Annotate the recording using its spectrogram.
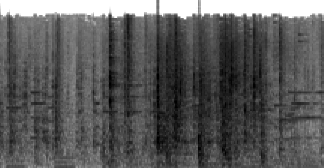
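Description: Small plastic toys and a cardboard box being handled as the toys are pulled out: scattered knocks, clicks and rustles, with background music.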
